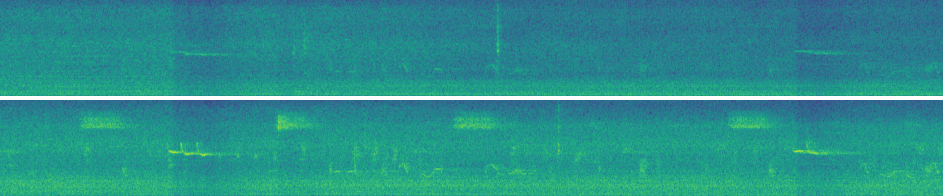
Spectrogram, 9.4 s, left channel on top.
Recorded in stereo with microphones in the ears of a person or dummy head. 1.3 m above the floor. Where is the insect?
70° right (ahead or behind), 0.7 m.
